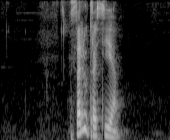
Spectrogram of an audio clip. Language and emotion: Russian, positive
